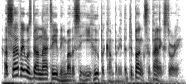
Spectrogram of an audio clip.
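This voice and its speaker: A man's voice: mid-range voice, wildly swooping pitch, racing, bright, forceful tone, no room sound, clean studio sound. A man giving prepared, articulate explanations as an expert guest, with a storyteller's delivery. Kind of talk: explanatory interview, largely prepared narration.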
